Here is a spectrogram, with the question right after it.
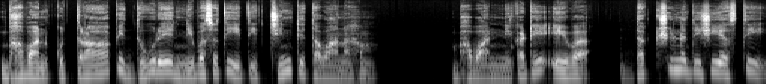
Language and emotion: Sanskrit, surprised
